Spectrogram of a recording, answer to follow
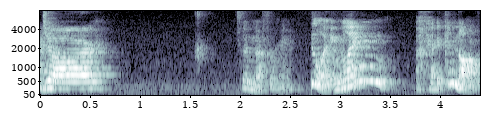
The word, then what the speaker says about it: Ylang Ylang: Lang Lang? I cannot pronounce that. I need to look up how to pronounce that. It's spelled Y-L-A-N-G, Y-L-A-N-G.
